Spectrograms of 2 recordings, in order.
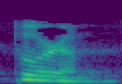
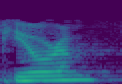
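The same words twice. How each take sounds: First: No 'y' glide follows the P sound. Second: A 'y' glide follows the P sound.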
